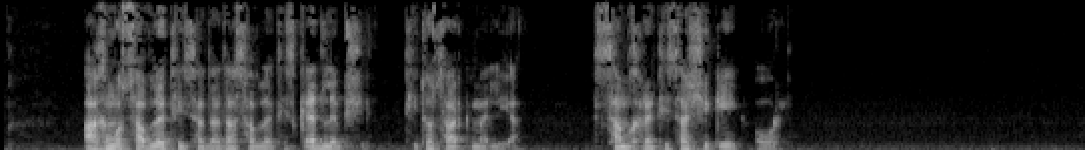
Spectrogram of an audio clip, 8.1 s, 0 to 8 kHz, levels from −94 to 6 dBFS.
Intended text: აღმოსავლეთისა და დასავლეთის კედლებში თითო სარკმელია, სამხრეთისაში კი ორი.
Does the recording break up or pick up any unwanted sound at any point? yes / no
no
